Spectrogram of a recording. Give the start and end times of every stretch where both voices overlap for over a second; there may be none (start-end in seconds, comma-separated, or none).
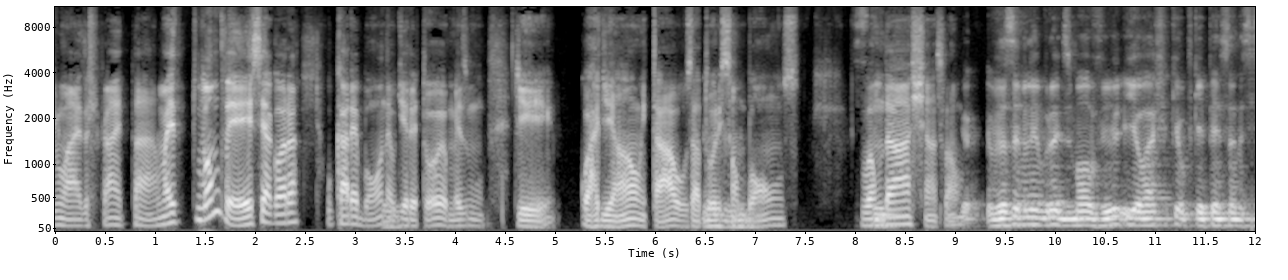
none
